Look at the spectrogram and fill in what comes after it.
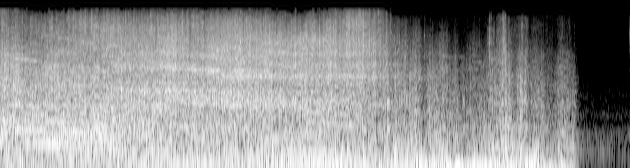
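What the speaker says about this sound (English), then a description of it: "Saw a plane." A heavy, roaring airplane rumble from a film soundtrack fills the space, broad and loud throughout, then drops off abruptly to near silence.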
